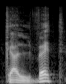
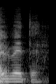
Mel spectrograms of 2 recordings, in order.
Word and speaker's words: Calvette: Y me acompaña Ali García Calvet, ¿se pronuncia? Calvete.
